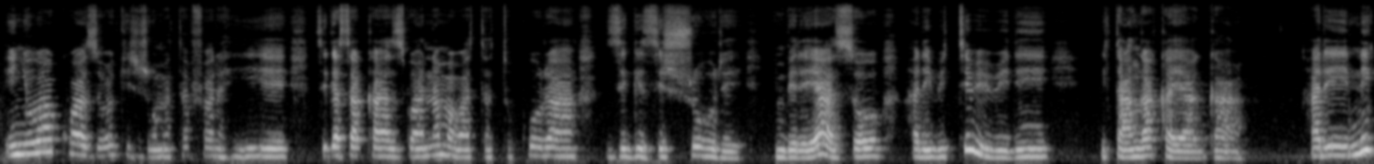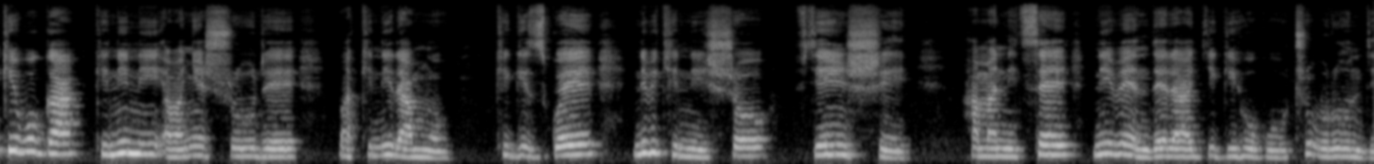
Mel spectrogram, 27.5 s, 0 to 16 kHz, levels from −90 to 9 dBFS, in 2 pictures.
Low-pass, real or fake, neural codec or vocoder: 14.4 kHz; fake; vocoder, 44.1 kHz, 128 mel bands every 512 samples, BigVGAN v2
